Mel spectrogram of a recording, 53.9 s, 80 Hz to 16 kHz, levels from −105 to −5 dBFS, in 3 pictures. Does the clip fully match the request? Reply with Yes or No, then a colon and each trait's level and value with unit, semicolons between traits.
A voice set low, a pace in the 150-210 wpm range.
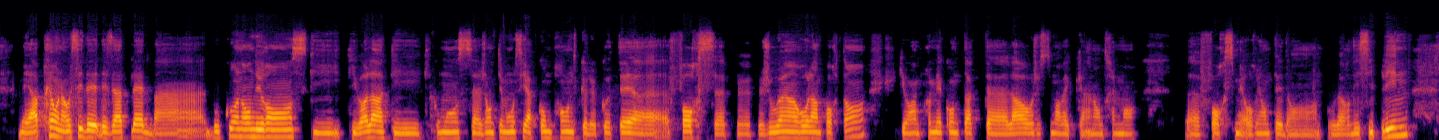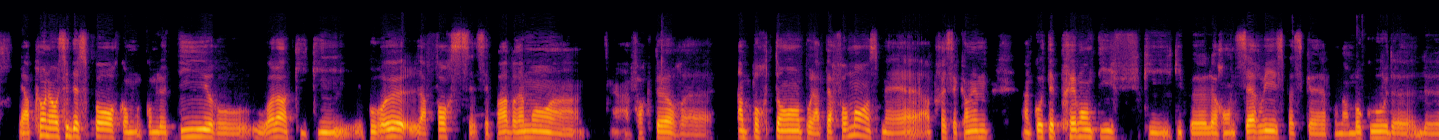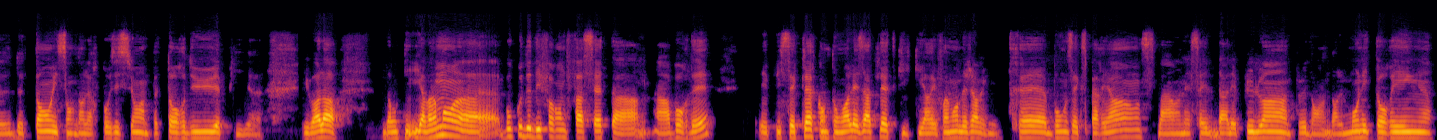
Yes: low, 120 Hz; average, 180 wpm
